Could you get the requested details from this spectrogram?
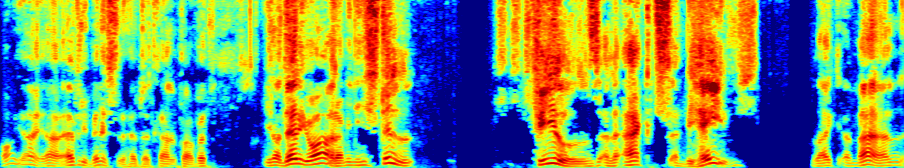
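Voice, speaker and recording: The voice is somewhat breathy and moves at a moderate pace with long, frequent pauses, big swings in loudness and very wide pitch swings. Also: man, fairly high pitch for a man. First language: French. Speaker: interviewee, researcher on ancient Egypt. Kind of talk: interview conversation. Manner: hesitant, many fillers and repetitions.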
